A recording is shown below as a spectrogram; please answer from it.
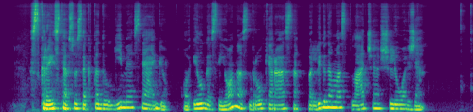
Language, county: Lithuanian, Panevėžys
